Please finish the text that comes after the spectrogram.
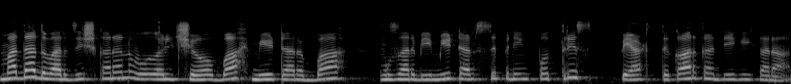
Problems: background sounds at intervals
